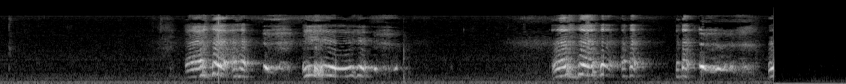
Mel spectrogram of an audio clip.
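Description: A baby laughing in two bouts of high-pitched giggling, each about two seconds long; the second is cut off abruptly.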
